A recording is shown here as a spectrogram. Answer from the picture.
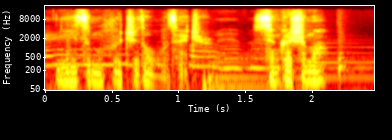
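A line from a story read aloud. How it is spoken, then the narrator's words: Startled, through gritted teeth. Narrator (Chinese): 薛振玉吓了一跳，嘴里的话却咬牙切齿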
